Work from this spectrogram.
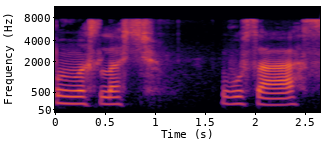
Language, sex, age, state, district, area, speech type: Kashmiri, female, 18-30, Jammu and Kashmir, Kulgam, rural, spontaneous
